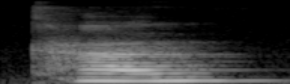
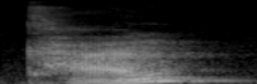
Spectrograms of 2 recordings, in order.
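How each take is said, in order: First: The pitch stays high and level. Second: The pitch rises from middle to high.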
